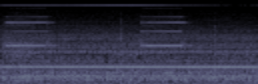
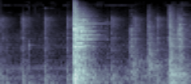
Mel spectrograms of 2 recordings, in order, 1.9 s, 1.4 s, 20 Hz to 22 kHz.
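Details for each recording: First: Diesel heater newly installed in a shed, fed from a 5-gallon tank, first start without using its priming (PR) mode: quiet steady fan hum with a short beep about once a second, its out-of-diesel error. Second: Diesel heater installed in a shed and fed from a 5-gallon tank, with the dosing pump priming in PR mode (owner assumes it pumps about 500 times rapidly to fill the lines): quick even ticks, about six a second, under one loud metallic clank. Normal priming.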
